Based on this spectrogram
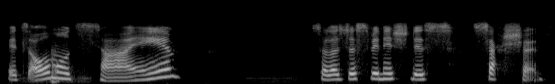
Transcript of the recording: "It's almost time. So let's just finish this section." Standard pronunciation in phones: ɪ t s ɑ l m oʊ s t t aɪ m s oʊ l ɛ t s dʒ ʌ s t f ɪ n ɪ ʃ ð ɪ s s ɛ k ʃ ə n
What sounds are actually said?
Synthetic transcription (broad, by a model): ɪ t s ɑ l m oʊ s t s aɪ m s oʊ l ɛ t s dʒ ʌ s t f ɪ n ɪ ʃ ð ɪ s s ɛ k ʃ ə n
